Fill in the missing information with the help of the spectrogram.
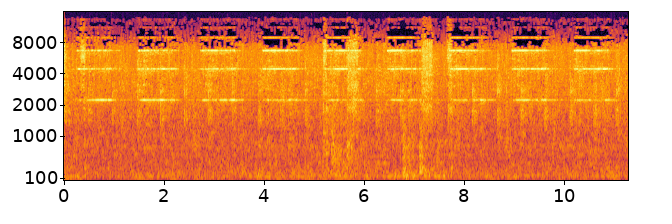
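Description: Three-knife book trimmer running: a steady mechanical clatter with a short high-pitched whine recurring about once a second, and a few sharp clacks as the knives and clamp work.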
